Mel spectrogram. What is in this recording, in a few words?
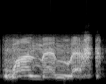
one enemy left, balkan; vo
